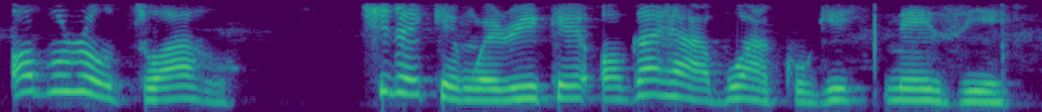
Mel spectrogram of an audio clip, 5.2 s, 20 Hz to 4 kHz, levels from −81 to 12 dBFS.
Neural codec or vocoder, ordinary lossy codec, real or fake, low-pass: none; none; real; 3.6 kHz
